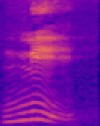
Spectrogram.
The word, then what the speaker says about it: mu: It's the letter for M, M, but it's mu, mu.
